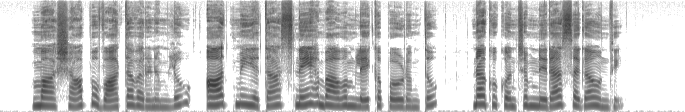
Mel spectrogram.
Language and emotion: Telugu, sad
